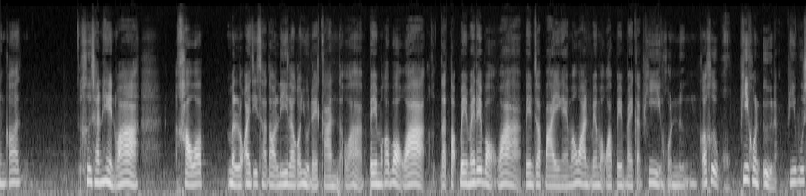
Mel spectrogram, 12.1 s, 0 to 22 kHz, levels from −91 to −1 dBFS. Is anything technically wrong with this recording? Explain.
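No, nothing is technically wrong with this audio.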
